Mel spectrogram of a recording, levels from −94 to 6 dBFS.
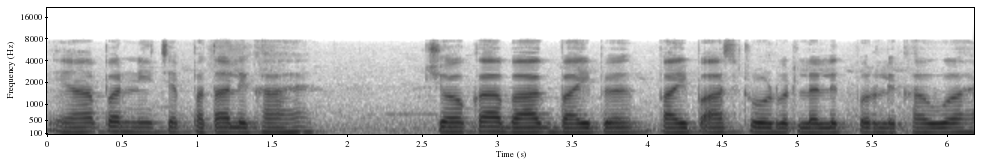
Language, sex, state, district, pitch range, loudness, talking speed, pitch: Hindi, male, Uttar Pradesh, Lalitpur, 135-140 Hz, -16 LUFS, 145 wpm, 140 Hz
